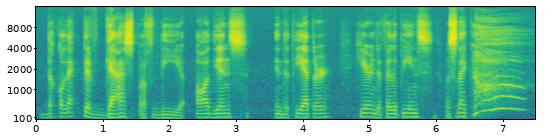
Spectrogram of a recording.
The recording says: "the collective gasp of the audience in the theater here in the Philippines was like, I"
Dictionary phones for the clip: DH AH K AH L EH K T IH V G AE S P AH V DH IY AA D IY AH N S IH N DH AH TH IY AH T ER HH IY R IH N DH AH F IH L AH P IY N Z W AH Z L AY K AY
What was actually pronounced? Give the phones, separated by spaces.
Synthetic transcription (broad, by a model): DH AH K AH L EH K T IH V G AE S P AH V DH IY AA D IY AH N S IH N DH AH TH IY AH T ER HH IY R IH N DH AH F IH L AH P IY N S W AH S L AY K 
